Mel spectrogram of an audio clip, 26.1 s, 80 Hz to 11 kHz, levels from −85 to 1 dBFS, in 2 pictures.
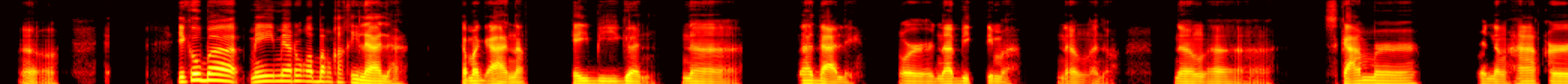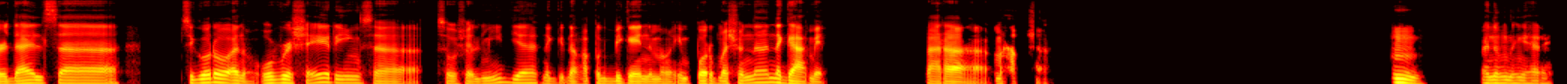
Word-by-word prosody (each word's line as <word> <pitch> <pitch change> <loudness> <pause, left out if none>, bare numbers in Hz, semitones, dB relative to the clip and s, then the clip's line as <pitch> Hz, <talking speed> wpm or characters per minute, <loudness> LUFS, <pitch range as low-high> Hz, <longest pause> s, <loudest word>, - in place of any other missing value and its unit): Oo. - - -4 1.0
Ikaw 245 +8 +9
ba 240 -1 +9 0.3
may 200 +3 +5
meron 205 0 +2
ka - - +2
bang 185 -2 +1
kakilala, 115 - +4 0.6
kamag-anak, 100 -5 +4 0.4
kaibigan, 100 -1 +1 0.2
na 95 -3 0 0.6
nadali 90 -6 +2 0.3
or 100 -2 0
nabiktima 100 -2 -1 0.3
ng - - -3
ano, - - -15 0.5
ng, 95 -2 +1
ah, 95 -1 -5 0.5
scammer 110 +1 +1 0.4
or - - -3
ng 95 -1 -1
hacker 100 -1 +1
dahil 120 +4 +1
sa 120 -1 -1 0.9
siguro 145 +2 +2
ano, 100 -5 -3
oversharing 135 +2 -1
sa 95 -5 -5 0.2
social 100 -2 -5
media, 130 +1 -3
nag 105 -2 -8
nakapagbigay 100 -1 -2
ng 95 - -3
mga 90 0 -5
impormasyon 105 +2 -1
na 150 - -1
nagamit 125 -8 +1 0.8
para 95 -2 +1
ma-hack - - -5
siya? - - -13 2.8
Hmm, 135 -10 +3 0.5
anong 125 0 -1
nangyari? 110 -3 -5
105 Hz, 100 wpm, -23 LUFS, 95-125 Hz, 2.8 s, Ikaw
